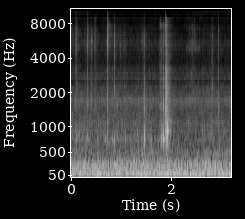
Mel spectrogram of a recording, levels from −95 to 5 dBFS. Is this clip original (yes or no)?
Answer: no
